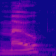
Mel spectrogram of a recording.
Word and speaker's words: Meaux: I think it's Meaux, actually. That's how you pronounce that. Adelaide of Meaux.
